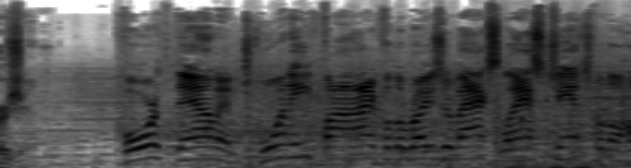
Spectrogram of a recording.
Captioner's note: voiceover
